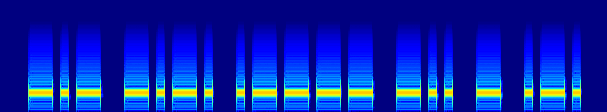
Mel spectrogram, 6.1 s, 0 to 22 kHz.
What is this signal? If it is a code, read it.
Morse code, heard as a keyed tone, about 15 wpm, 700 Hz. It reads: KC1DTR
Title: USA Callsign DE Callsign 15wpm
